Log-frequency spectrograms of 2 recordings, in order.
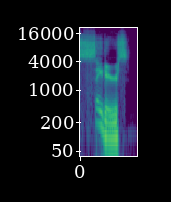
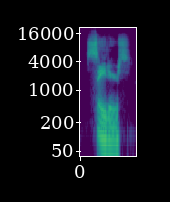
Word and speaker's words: satyr: we are talking about satyrs. Yeah, baby! A quick question. How do you say satyrs? Do you call them satyrs or satyrs? Satyr. Satyr. Okay. Like cider, but slang.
